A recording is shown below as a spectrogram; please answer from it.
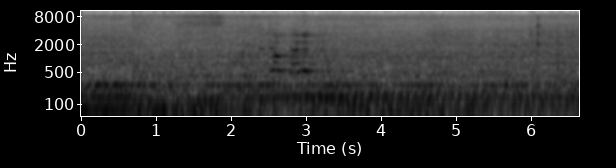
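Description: A Volvo fitted with a 3UZ V8 engine runs on a dyno, making a loud, steady low rumble and drone that holds throughout with little change.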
